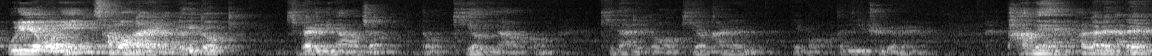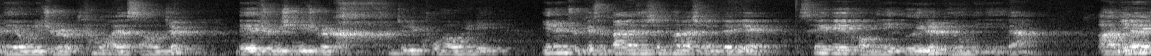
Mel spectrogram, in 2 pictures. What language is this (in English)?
Korean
